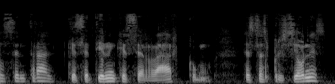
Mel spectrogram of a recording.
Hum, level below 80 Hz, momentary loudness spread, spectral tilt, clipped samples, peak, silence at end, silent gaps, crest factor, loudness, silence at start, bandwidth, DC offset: none; -64 dBFS; 12 LU; -5.5 dB/octave; under 0.1%; -14 dBFS; 0.1 s; none; 16 dB; -29 LUFS; 0 s; 11.5 kHz; under 0.1%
